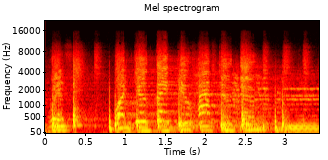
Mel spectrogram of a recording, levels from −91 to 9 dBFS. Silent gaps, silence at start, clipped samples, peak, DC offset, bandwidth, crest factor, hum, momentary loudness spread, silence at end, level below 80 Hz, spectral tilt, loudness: none; 0 s; under 0.1%; -4 dBFS; under 0.1%; 13.5 kHz; 18 dB; none; 6 LU; 0 s; -36 dBFS; -5 dB/octave; -20 LUFS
